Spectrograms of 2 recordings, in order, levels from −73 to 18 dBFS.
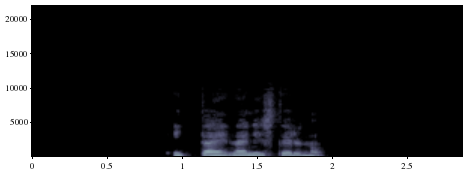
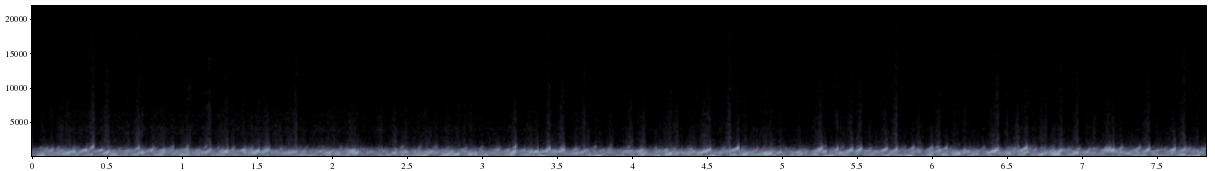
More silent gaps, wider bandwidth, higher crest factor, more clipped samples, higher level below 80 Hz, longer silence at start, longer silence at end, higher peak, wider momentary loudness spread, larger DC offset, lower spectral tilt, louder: neither; about the same, 10.5 kHz vs 11.5 kHz; first, 20 dB vs 12 dB; neither; second, -66 dBFS vs -32 dBFS; first, 0.95 s vs 0 s; first, 0.95 s vs 0 s; about the same, -10 dBFS vs -10 dBFS; first, 11 LU vs 3 LU; neither; second, -5 dB/octave vs -10 dB/octave; second, -27 LUFS vs -23 LUFS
